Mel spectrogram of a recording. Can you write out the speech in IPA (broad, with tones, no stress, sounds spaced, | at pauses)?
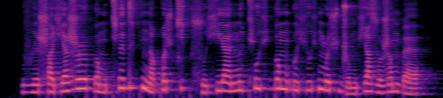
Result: v i˩ ʂ ɑ˨ ç æ˦ ʐ ə˞˥ ɠ ʌ˨ m cʰ ɪ˥ d i˥ k n i˩ qʷ ɪ˦ ʃ t͡ɕ ɪ˦ k sʷ i˩ ç j æ˦ n u˦ cʰ u˥ ç ɠ ʌ˥ m ɠ ʊ˦ ç u˥ ç m ə˞˦ ʃ ɖ͡ʐ u˩ m ç ɑ˦ z u˨ ʐ ʌ˦ m ɓ æ˩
